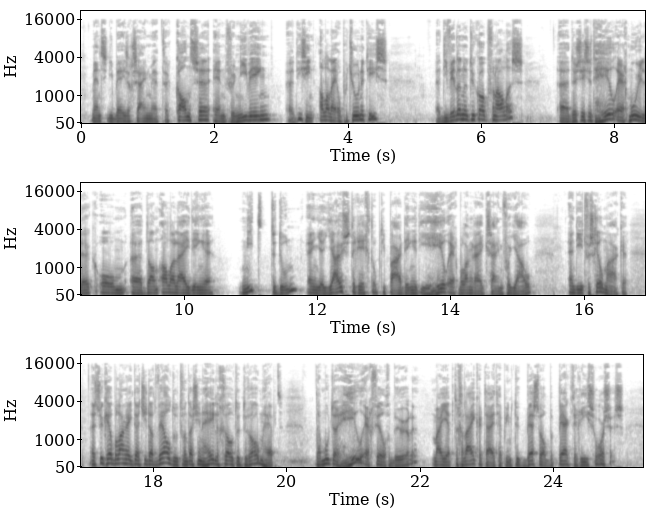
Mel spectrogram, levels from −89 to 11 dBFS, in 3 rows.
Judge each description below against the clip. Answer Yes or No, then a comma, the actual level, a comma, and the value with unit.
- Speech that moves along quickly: Yes, fast, 210 wpm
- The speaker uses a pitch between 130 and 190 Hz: No, low, 110 Hz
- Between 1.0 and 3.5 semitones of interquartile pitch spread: No, average, 4.3 semitones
